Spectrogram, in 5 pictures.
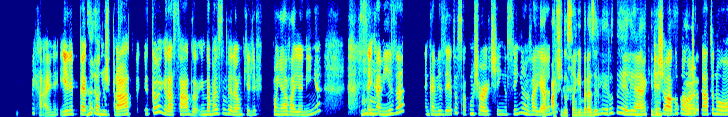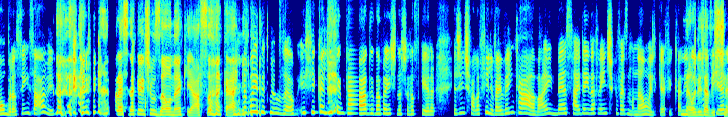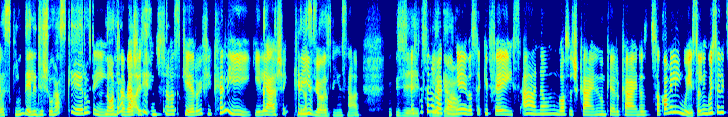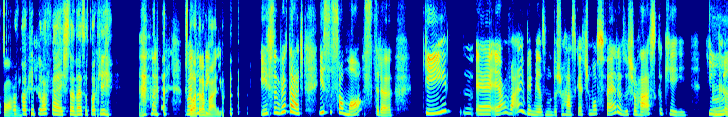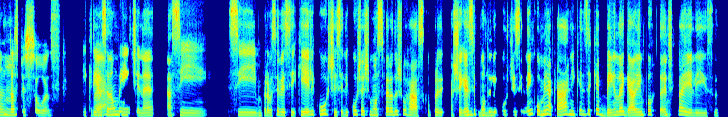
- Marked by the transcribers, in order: tapping; laugh; laugh; laugh; laughing while speaking: "assa a carne"; laugh; in English: "skin"; in English: "skin"; laugh; unintelligible speech; laugh; in English: "vibe"
- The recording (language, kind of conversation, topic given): Portuguese, podcast, O que torna um churrasco especial na sua opinião?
